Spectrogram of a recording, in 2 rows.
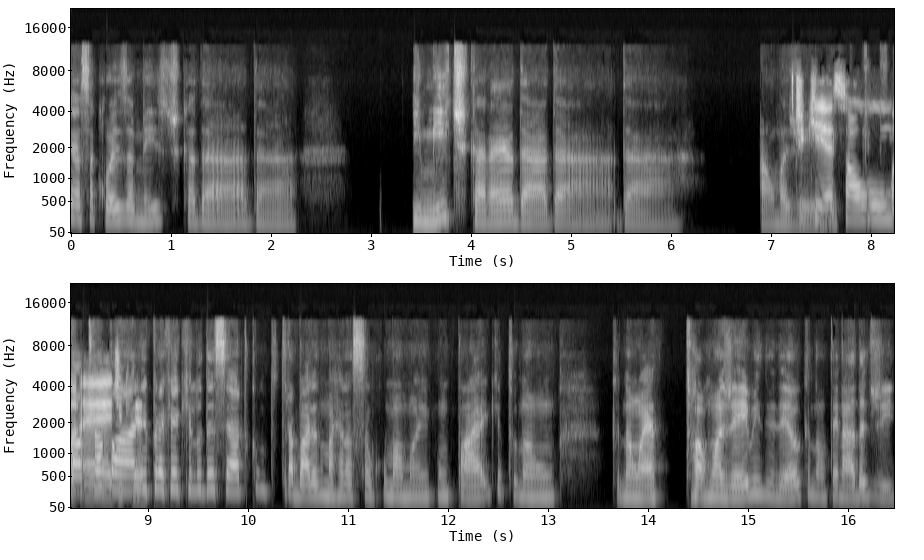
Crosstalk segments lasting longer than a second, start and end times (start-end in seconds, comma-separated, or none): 7.2-9.0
